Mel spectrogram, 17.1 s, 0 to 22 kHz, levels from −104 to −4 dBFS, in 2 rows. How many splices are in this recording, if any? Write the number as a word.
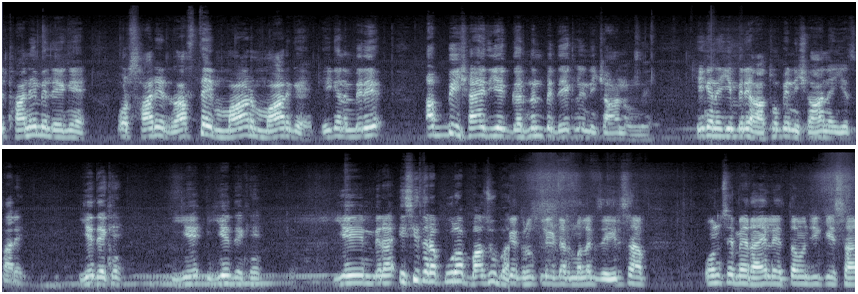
one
